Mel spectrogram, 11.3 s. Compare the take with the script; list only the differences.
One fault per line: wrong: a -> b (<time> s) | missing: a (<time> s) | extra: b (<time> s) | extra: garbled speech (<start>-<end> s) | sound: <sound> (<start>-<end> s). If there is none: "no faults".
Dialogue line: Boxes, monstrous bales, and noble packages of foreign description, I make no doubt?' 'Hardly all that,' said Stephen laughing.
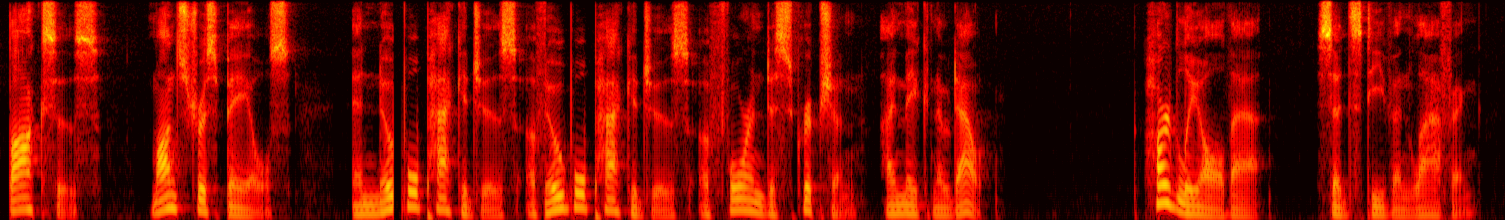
sound: dropout (3.0-3.0 s)
extra: noble packages of (4.1 s)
